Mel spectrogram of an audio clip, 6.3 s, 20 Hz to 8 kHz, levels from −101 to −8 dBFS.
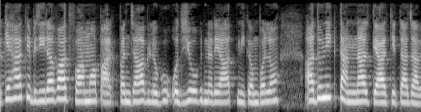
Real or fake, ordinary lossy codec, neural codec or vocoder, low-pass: fake; none; codec, 24 kHz, 0.9 kbps, WavTokenizer, medium speech release version 2; 7.2 kHz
